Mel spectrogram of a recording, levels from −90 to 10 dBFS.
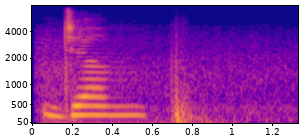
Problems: constant background noise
